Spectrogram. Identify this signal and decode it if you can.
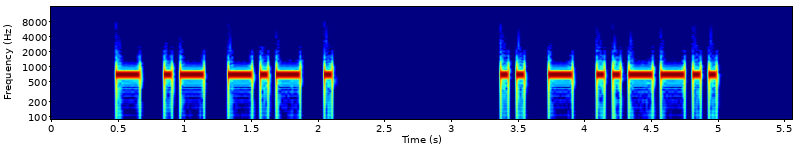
Morse code, heard as a keyed tone, about 20 wpm, 700 Hz. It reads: TAKE IT?
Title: 3x Word-Spacing - Sentences from Top 300 Words - 20wpm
